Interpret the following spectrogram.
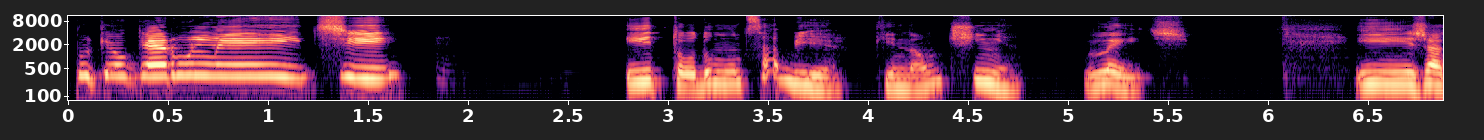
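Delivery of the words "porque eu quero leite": put-on high, drawn-out toddler whine; crying small child. Hungry little brother answers his father, imitated high tearful whine. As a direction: imitate a little boy wailing slowly on a high pitch. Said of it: "ele não para de chorar".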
